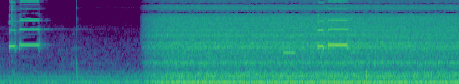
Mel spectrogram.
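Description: A Ninja Foodi Grill gives a few short beeps as it starts preheating. Its fan and heating hum then rise to a steady, moderate whir, with a faint tone partway through.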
